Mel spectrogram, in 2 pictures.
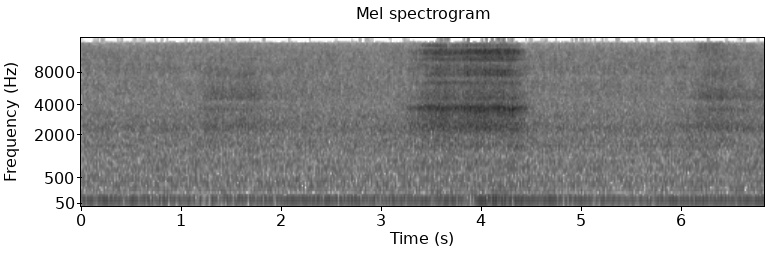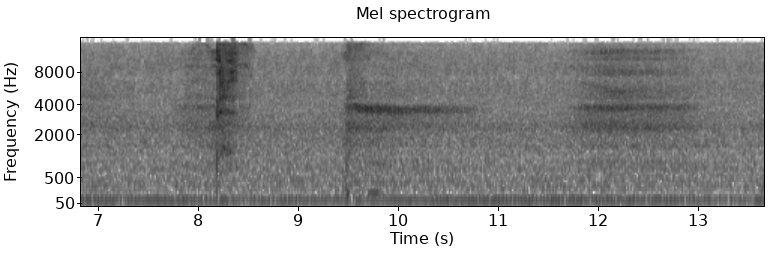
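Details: Heavy snoring in a person asleep on their back with arm over head after a long workday: loud, rough snores with a few snorting breaths over steady low room or engine hum.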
